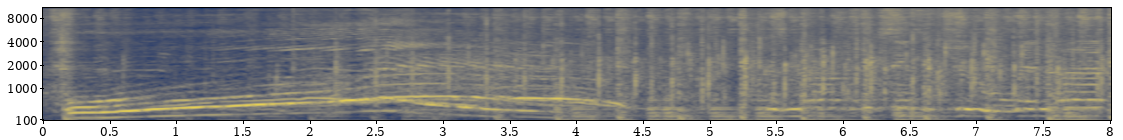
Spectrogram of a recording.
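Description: Audience applauding water ski show performers at La Pointe aux Canonniers, a dense patter of claps and cheers building under a loud announcer's voice with music, continuing steadily to the end.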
